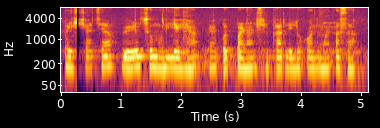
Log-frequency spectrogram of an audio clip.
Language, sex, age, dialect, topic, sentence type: Marathi, male, 60-100, Southern Konkan, banking, statement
